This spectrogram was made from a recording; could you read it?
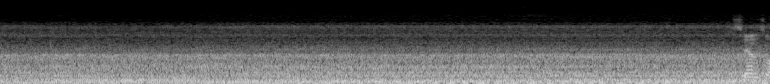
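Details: Land Rover Discovery 3/4 air suspension compressor (eBay replacement) bench-tested before install: steady low motor drone with an even buzz, no knocking or labouring; compressor runs fine.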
